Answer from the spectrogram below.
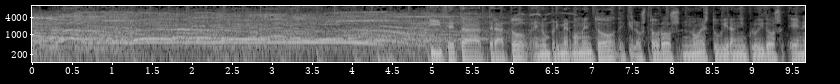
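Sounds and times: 
large crowd booing and jeering at a bullring: 0.0s - 7.0s
speech: 5.0s - 9.6s.

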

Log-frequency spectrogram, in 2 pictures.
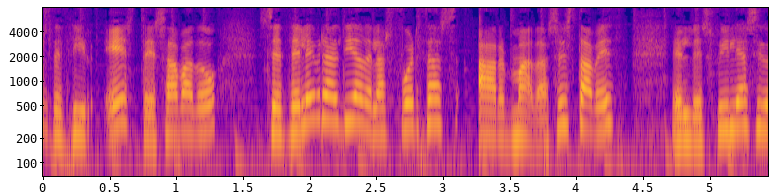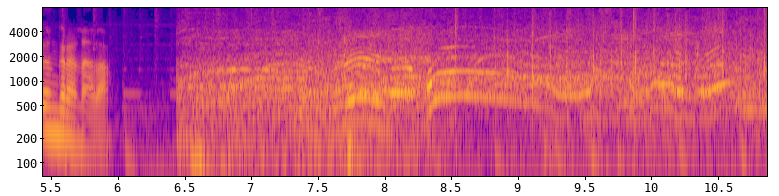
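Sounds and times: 
speech: 0.0s - 7.0s
large crowd cheering: 6.4s - 10.8s
crowd clapping: 6.6s - 10.8s.

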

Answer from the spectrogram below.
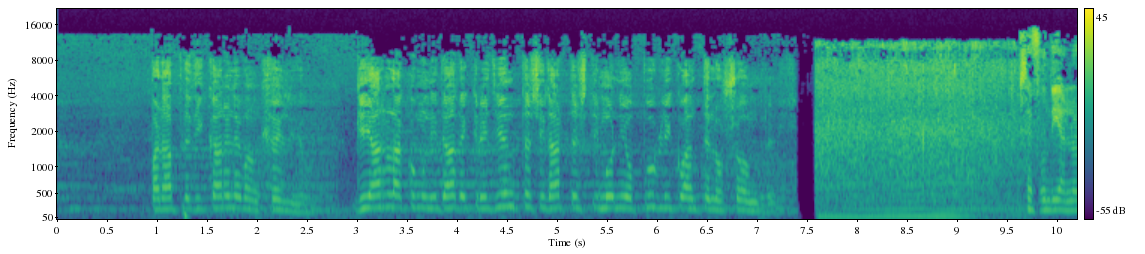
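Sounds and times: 
speech: 1.0s - 7.4s, 9.6s - 10.1s
warm applause from church assembly: 7.6s - 10.1s.

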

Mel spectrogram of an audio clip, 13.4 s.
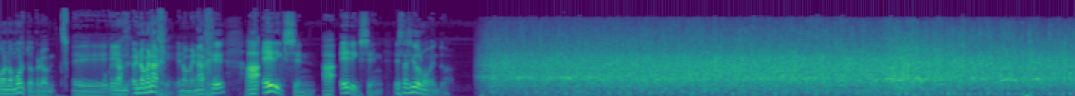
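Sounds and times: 
speech: 0.0s - 6.2s
stadium crowd in Copenhagen applauding: 6.0s - 13.4s.

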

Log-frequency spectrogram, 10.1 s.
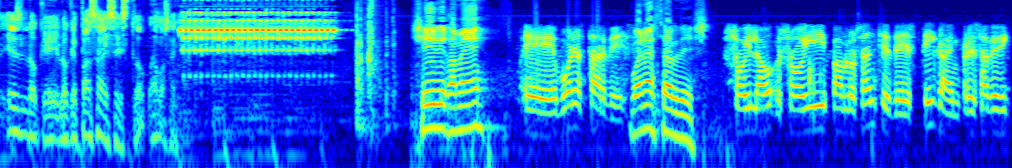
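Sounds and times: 
speech: 0.0s - 2.4s, 4.2s - 5.0s, 5.6s - 10.1s
telephone ringing: 1.8s - 3.6s.

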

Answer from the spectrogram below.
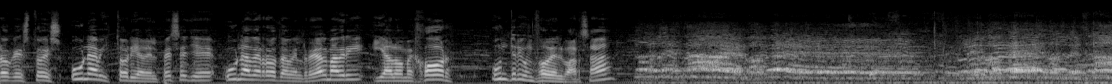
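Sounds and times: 
speech: 0.0s - 6.4s
football fans chanting: 6.2s - 11.1s.

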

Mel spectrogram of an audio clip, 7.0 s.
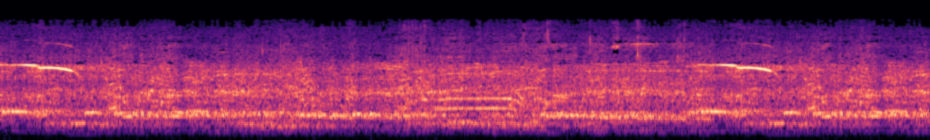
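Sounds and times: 
shrill whistles: 0.0s - 0.7s, 5.2s - 6.0s
stadium crowd chanting insults in unison: 0.0s - 6.9s.

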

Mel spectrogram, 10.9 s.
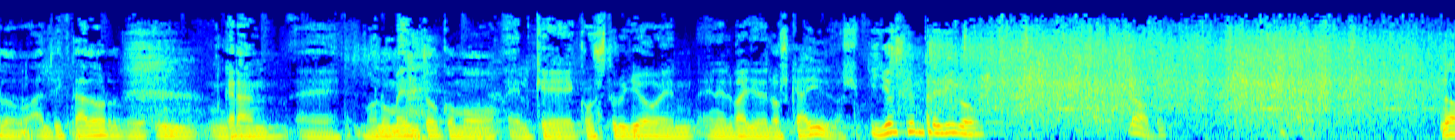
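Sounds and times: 
speech: 0.0s - 7.6s, 8.5s - 8.9s
audience applause at a speech: 6.7s - 10.9s.

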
